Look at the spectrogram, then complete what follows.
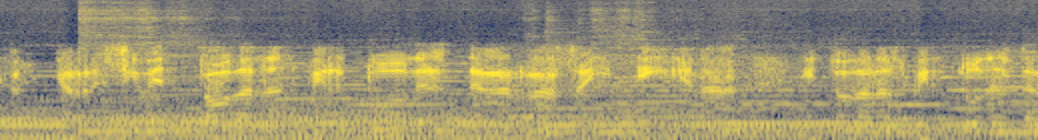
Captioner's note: person speaking Spanish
